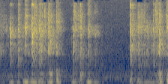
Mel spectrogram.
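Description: Typing on a computer keyboard: a quick run of keystrokes, a short pause a little past the middle, then more keystrokes.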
